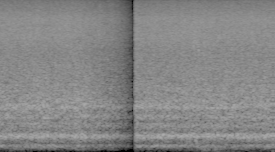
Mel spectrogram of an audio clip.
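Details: Honey bee hive being removed from a barn in La Feria, Texas, and relocated: a dense, steady colony hum centred low and even, with a brief cut to silence midway before the drone resumes unchanged.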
